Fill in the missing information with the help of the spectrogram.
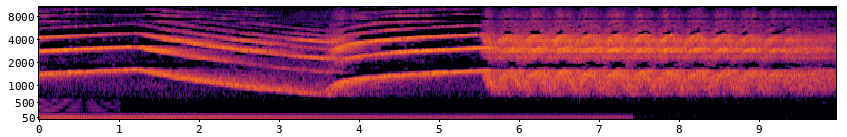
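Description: Police-style siren wailing, its pitch rising and falling slowly, then switching about five and a half seconds in to a fast warbling yelp. A low steady drone sits under it and stops partway through, and the siren fades near the end.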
